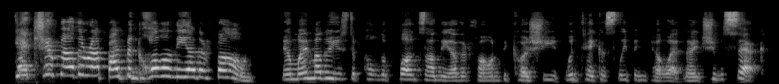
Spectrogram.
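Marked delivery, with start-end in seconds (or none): 0.1-2.5 very high-pitched, loud screaming. Retelling a late-night phone call from a brother: imitating someone screaming. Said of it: "And he's screaming".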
